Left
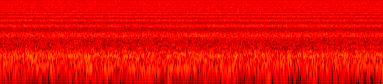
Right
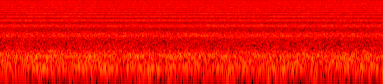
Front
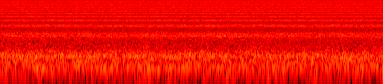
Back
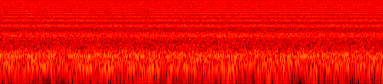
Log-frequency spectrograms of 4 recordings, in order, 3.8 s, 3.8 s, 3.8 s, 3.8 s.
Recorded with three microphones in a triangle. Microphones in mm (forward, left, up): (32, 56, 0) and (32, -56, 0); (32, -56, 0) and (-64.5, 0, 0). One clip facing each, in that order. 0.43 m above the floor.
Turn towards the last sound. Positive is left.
No sound to turn to.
